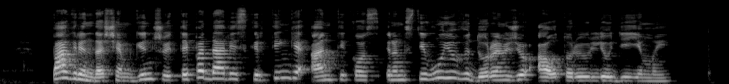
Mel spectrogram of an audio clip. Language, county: Lithuanian, Šiauliai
